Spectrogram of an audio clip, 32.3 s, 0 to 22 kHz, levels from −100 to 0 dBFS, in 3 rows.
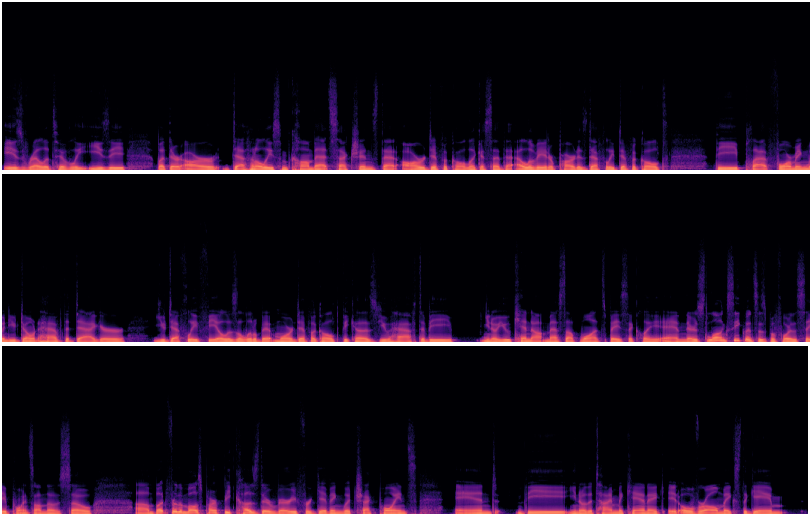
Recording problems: muffled; very; fading above 1.5 kHz

